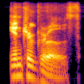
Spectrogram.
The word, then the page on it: intergrowth: American English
